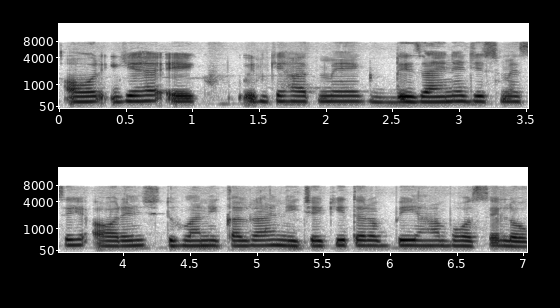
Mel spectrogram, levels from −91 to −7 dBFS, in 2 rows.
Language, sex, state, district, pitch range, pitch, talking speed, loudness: Hindi, female, Bihar, Patna, 190-205 Hz, 195 Hz, 215 wpm, -17 LUFS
